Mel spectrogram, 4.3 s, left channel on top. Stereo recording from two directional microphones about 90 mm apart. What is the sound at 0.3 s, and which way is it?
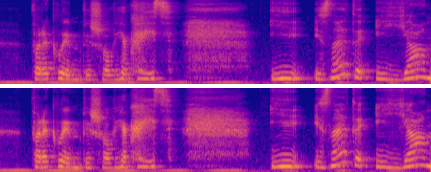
Speech, 30° left (ahead or behind).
